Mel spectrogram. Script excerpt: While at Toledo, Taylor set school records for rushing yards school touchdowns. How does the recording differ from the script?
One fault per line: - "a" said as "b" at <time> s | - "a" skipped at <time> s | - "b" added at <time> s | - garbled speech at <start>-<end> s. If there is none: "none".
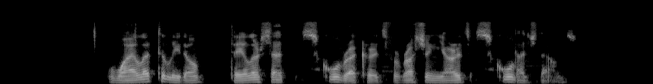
none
